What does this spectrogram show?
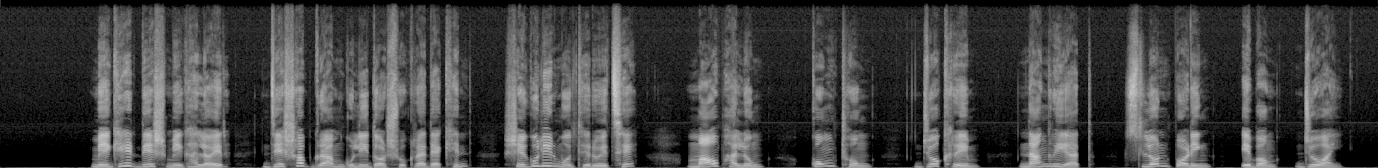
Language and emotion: Bengali, neutral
